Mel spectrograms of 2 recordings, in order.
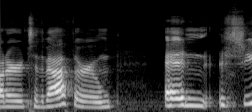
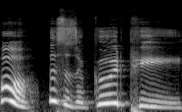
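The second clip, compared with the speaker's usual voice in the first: slow, dropped into a deeper voice. Retelling how she acted like boys: lowered deep voice. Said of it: "she lowers her voice".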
